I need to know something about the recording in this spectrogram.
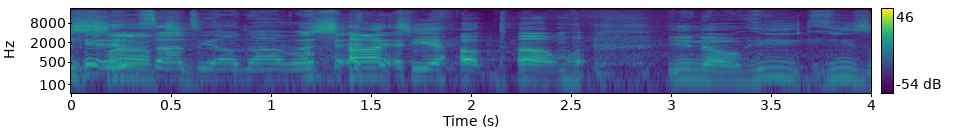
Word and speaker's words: Santi Aldama: But, you know, you got guys like Santonio Aldama. Did I say his name right? Santi. Santi. Santi Aldama.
